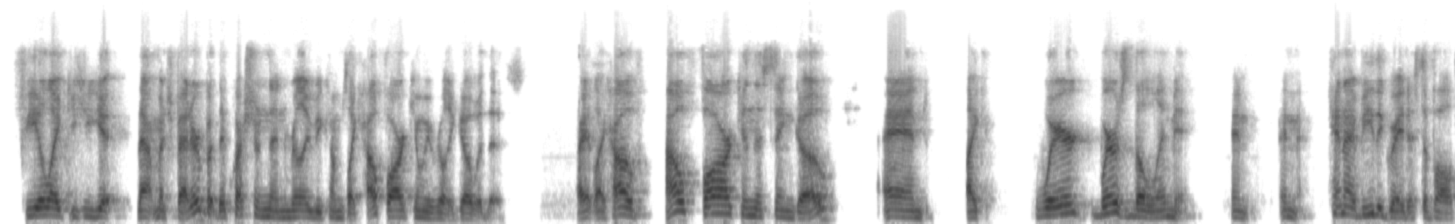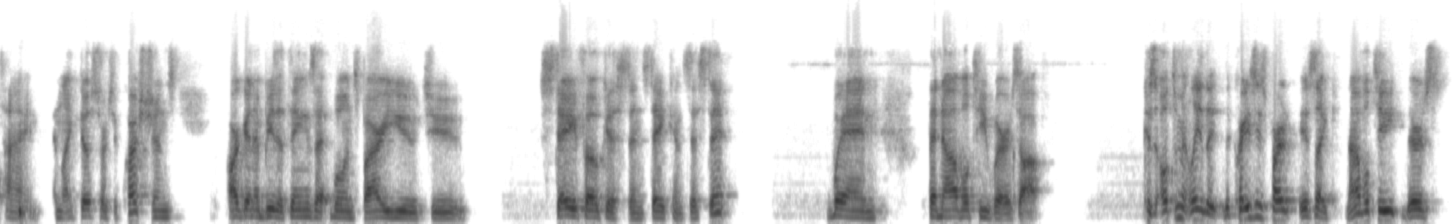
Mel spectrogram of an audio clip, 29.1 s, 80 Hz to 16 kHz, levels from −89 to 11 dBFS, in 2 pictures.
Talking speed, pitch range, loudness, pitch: 175 wpm, 100-140 Hz, -19 LUFS, 110 Hz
